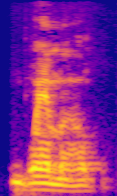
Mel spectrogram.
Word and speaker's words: Mbeumo: You know, no Rico Henry, no Aaron Hickey, no Brian Mbeyo. I can't pronounce that name. – Mbeumo, yeah.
